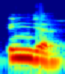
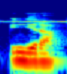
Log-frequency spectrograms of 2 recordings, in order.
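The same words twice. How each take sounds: First: पिंजर said short, ending on the bare consonant र with no final vowel; पिंजर as the form people don't say; wrong form. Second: पिंजरा said with the full open आ at the end; पिंजरा as the word people really say; everyday form. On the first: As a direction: clip पिंजर off after the र. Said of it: "पिंजर नहीं बोलते". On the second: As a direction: finish पिंजरा on a clear long आ. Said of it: "पिंजरा बोलते हैं हम लोग". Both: Shown as a demonstration.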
